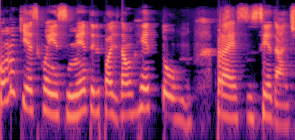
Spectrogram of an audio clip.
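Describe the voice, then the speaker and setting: A woman speaks with lively intonation. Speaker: history teacher. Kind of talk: lecture.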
